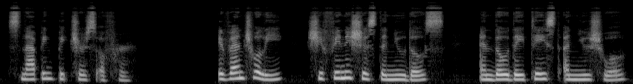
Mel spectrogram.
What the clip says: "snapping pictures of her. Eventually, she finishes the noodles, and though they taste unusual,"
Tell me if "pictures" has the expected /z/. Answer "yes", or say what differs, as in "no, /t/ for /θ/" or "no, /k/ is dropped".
no, /s/ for /z/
